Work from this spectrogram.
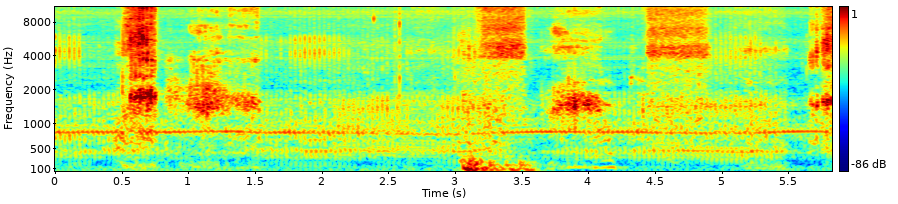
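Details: Pet pug giving a short, deep, rough snort-like burst near the middle, with fainter breathy puffs before and after, over a steady high electrical tone and low room hum.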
